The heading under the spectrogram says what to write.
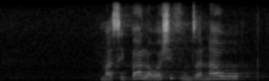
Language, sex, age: Tsonga, female, 20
